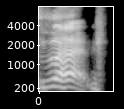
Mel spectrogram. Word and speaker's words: Itzhak: You definitely said Zak. Itzhak. That's yeah. That's his name. Itzhak. This is crazy. It's Zak. Okay. Yeah. That's how you pronounce his name.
